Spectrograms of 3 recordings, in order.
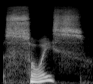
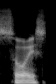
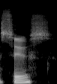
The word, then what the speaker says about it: Seuss: to whom him wow there was some kind of rhyme that he wrote down that suggested that it was soy not Seuss yeah okay did you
